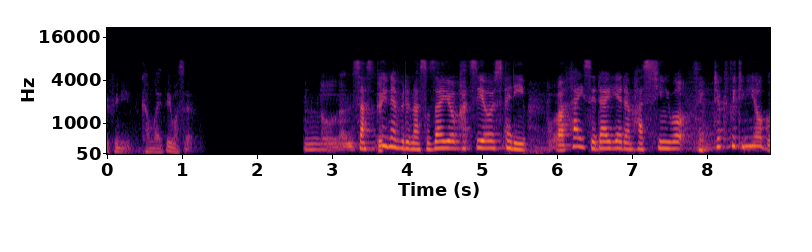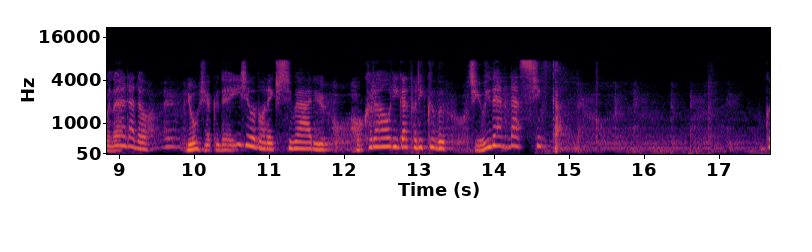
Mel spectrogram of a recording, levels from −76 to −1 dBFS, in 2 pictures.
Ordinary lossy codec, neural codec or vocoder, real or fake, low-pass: none; codec, 16 kHz, 0.5 kbps, X-Codec, WavLM features, trained on Multilingual LibriSpeech; fake; none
